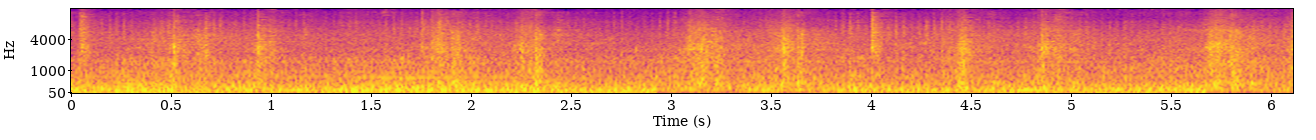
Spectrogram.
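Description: Passenger train coaches rolling past with a steady rumble, their steel wheels clacking repeatedly over the rail joints.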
